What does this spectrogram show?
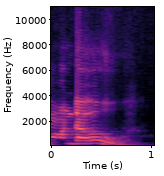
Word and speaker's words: Taekwondo: Taekwondo. And Why'd that's you good. say it like that? That's how it's pronounced.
